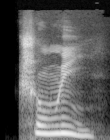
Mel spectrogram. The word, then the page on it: क्षोणी: Hindi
